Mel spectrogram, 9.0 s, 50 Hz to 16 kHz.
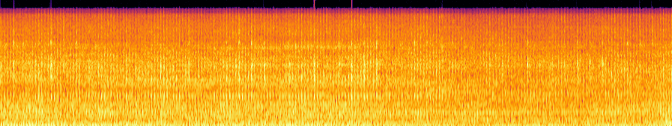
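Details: New 1KZ-T diesel engine idling: a loud, somewhat uneven rapid knock of roughly four beats a second rides on the idle. Engine knock at idle, cause not pinned down.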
